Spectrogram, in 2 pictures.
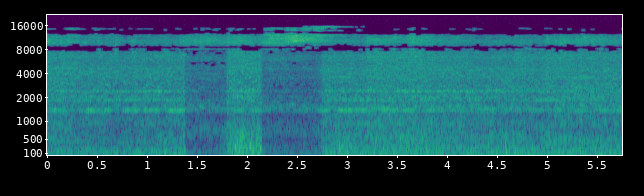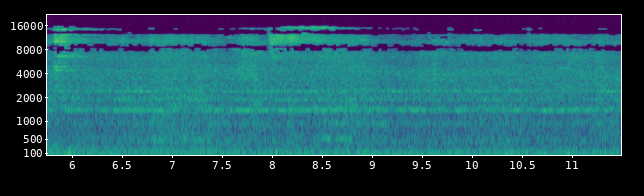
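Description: Double-stack intermodal freight train rolling past, a steady rumble of wheels on rail with a thin steady high tone above it. The level dips briefly about two seconds in.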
